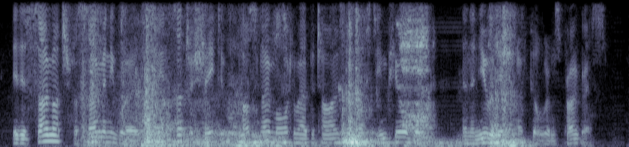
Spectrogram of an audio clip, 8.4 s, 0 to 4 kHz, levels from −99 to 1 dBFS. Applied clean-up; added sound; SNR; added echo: none; Squeak / Sliding door; -4 dB; none.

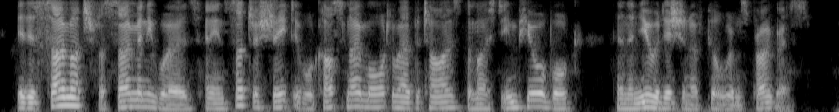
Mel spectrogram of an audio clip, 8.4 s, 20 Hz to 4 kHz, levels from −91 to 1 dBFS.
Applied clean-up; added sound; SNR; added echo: none; none; none; none.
